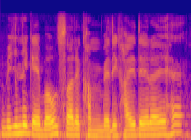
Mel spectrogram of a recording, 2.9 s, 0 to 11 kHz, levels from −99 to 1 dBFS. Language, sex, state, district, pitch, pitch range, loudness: Hindi, male, Uttar Pradesh, Shamli, 140 Hz, 135-160 Hz, -14 LUFS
